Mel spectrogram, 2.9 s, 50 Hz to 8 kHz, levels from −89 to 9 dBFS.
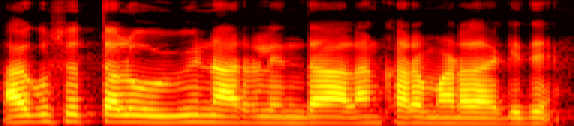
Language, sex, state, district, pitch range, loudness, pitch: Kannada, male, Karnataka, Koppal, 140-155 Hz, -17 LUFS, 145 Hz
